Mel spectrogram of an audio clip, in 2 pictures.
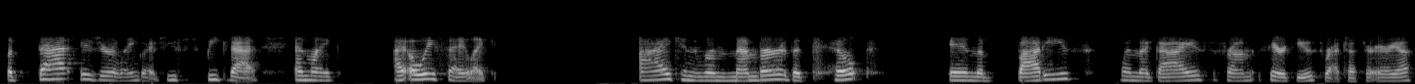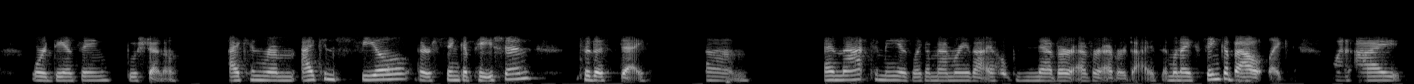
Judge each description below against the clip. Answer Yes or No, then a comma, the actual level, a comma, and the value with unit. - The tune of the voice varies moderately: Yes, average, 4.2 semitones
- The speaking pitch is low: No, high, 195 Hz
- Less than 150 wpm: Yes, average, 140 wpm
